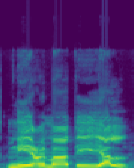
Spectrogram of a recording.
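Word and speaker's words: نعمتي: এরপরে নি'মাতিয়াল, নি'মাতিয়াল, ইয়ালাম জবর ইয়াল, ইয়াকে লামের সাথে লাগাবেন, তাহলে নি'মাতিয়াল। হ্যাঁ, আইনটা একটু চাপ দিয়ে পড়বেন, আইনটা পড়ার সময় গলার মধ্যে চাপ দিলে আইনটা সহি শুদ্ধ উচ্চারণ হবে।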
